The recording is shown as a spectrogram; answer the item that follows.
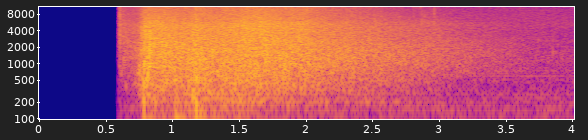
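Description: A splash sound effect: something plunges into water with a sudden loud splash about half a second in, then the churning water slowly fades away.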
